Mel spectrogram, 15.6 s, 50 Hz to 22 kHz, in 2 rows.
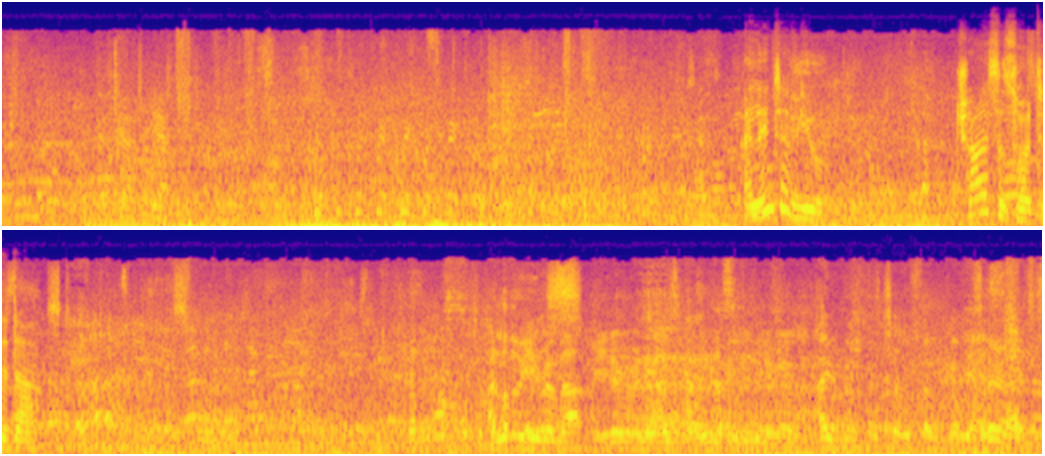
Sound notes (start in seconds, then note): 0.2 voiceover; 8.1 soft talking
